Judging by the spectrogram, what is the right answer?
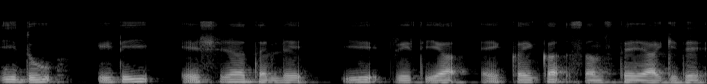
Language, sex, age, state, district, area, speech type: Kannada, male, 45-60, Karnataka, Chikkaballapur, rural, read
